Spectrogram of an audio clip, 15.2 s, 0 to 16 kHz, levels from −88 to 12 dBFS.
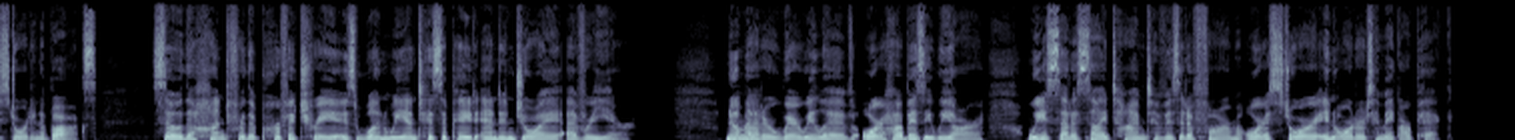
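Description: Sound cut by the noise suppressor appears from 6.82 to 7.05 s and from 9.88 to 10.06 s. The suppressor treated part of the sound as noise and pulled it down, by about 10 dB and then about 14 dB, so the sound briefly sinks.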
